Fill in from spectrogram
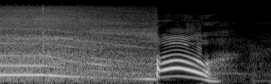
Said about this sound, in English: Vacuum cleaners, mobile phones and budgies are not a very good mix. And so, and I'll try not to make it go for too long, she was vacuuming and she was looking the other way and not paying attention.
